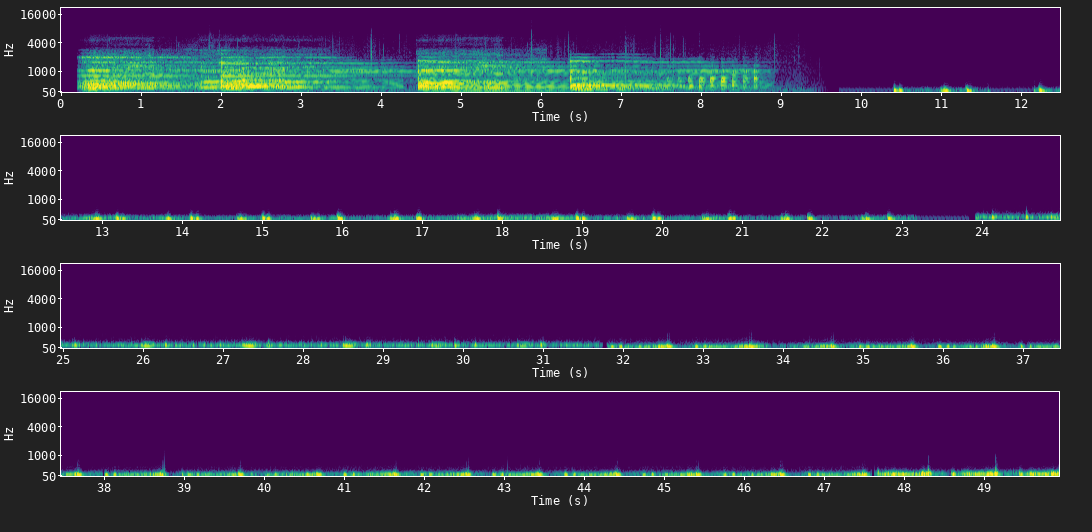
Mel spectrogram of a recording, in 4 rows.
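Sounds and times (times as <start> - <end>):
sharp regular heartbeats: 10.4 - 11.6, 12.2 - 23.1
low regular heartbeats: 10.4 - 23.2, 31.8 - 49.9.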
